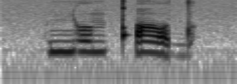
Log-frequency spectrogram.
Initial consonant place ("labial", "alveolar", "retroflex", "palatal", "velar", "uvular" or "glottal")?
palatal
